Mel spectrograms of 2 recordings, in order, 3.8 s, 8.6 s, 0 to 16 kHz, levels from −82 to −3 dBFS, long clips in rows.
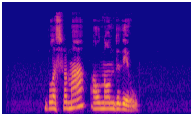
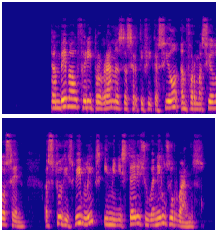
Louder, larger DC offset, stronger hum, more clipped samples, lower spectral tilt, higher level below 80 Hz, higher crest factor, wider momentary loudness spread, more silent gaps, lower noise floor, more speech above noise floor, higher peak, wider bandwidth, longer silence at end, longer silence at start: about the same, -24 LUFS vs -24 LUFS; neither; neither; neither; first, -5 dB/octave vs -3.5 dB/octave; about the same, -74 dBFS vs -76 dBFS; about the same, 18 dB vs 18 dB; about the same, 9 LU vs 11 LU; neither; second, -65 dBFS vs under -90 dBFS; second, 42 dB vs over 66 dB; second, -10 dBFS vs -6 dBFS; first, 11.5 kHz vs 9.6 kHz; first, 1.1 s vs 0.25 s; about the same, 0.85 s vs 0.95 s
